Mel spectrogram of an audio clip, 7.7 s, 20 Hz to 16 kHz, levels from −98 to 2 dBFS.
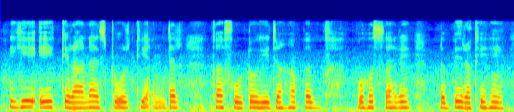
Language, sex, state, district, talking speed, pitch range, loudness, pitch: Hindi, female, Uttar Pradesh, Jyotiba Phule Nagar, 125 wpm, 175-185 Hz, -22 LUFS, 180 Hz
